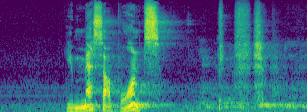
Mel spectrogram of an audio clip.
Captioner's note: laughs; audience laughs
